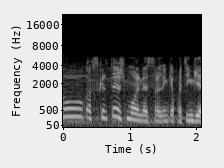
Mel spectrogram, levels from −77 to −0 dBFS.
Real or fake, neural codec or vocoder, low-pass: real; none; 5.4 kHz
